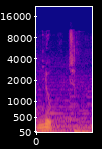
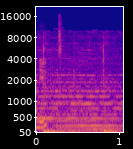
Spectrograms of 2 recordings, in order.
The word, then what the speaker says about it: Nubt: think we have now i would never pronounce it as newt i would have called nut but that's just my english way of pronouncing the b okay so our objectives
